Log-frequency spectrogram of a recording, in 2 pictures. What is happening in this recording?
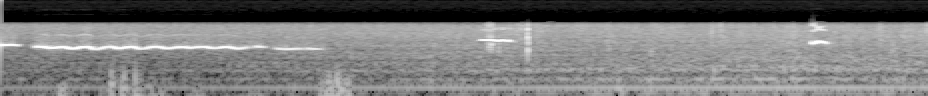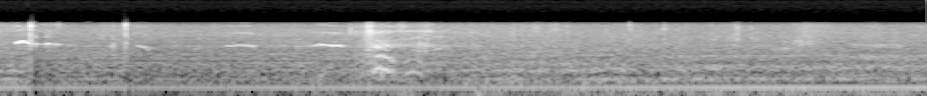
A person whistling and a dog whimpering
